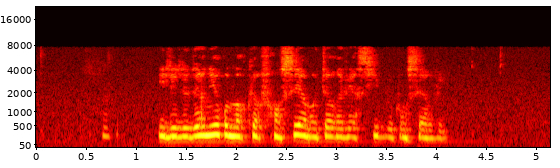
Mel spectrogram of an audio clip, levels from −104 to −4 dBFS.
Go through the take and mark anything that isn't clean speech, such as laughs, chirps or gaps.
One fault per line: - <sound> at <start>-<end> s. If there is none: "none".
- laugh at 0.4-0.9 s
